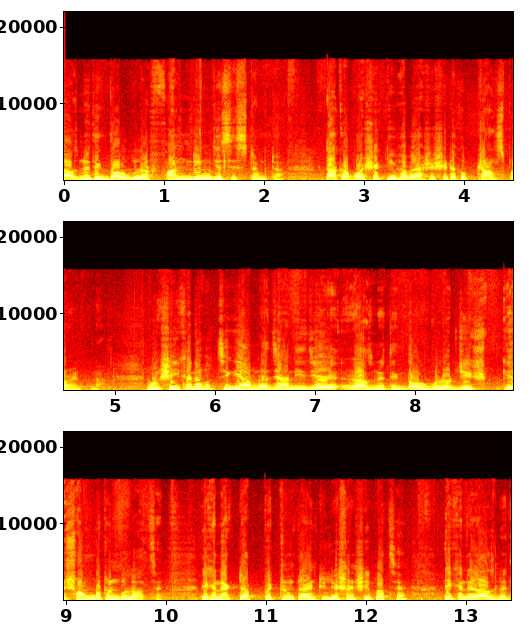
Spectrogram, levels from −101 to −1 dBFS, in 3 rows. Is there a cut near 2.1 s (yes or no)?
no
